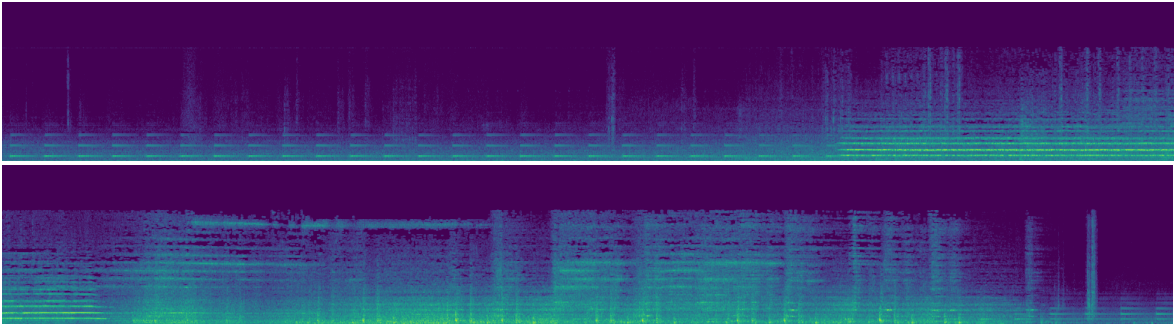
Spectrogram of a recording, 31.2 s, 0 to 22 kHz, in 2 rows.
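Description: A steady, evenly pulsing ding, typical of a level-crossing warning bell, sounds as a DE10 diesel locomotive approaches. About eleven seconds in, the locomotive sounds a loud, steady horn blast of about six seconds. The locomotive and its 35-series passenger coaches then pass close by, with the wheels clicking over rail joints, and the sound fades near the end.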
